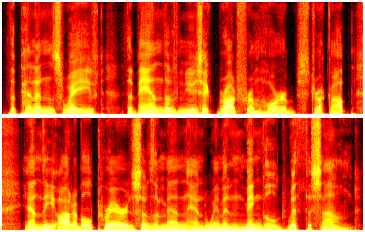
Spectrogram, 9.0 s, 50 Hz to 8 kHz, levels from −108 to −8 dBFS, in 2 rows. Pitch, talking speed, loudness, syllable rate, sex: 100 Hz, 165 wpm, -19 LUFS, 4.0 syllables/s, male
